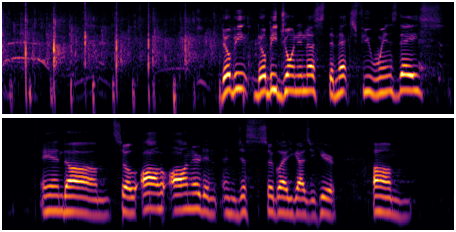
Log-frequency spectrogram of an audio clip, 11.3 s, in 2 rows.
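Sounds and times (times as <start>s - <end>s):
congregation clapping at an evening church service: 0.0s - 4.4s
speech: 2.8s - 5.5s, 6.1s - 10.8s.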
